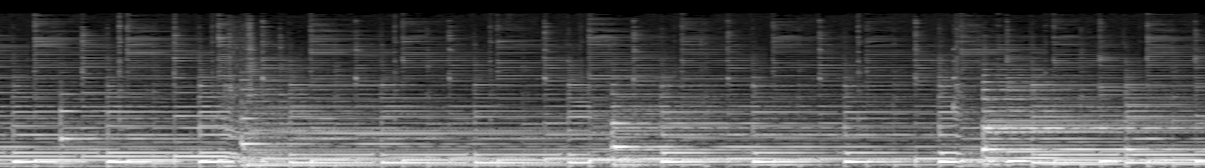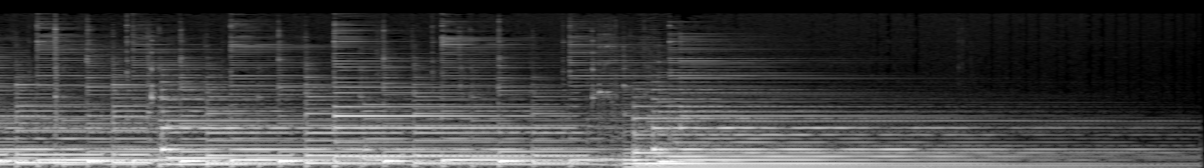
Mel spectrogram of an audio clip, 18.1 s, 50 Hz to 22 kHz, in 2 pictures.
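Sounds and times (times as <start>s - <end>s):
acoustic guitar picking: 0.0s - 18.0s
ringing guitar chord: 0.0s - 18.0s.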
